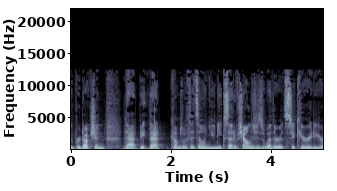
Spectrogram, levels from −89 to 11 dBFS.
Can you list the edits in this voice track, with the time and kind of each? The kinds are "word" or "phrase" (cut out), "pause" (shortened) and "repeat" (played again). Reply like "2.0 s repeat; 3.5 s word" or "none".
1.0 s word; 2.0 s word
